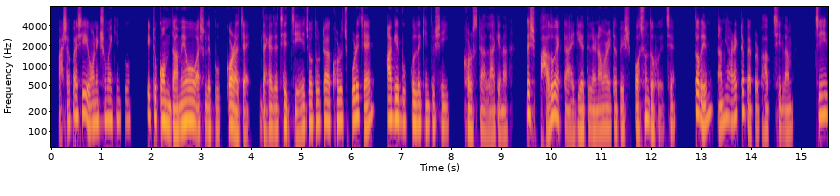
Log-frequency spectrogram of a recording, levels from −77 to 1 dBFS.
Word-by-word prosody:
পাশাপাশি 165 +7 0 0.2
অনেক 140 +1 0
সময় 150 -1 0
কিন্তু 145 -1 -8 0.4
একটু 160 -2 +1
কম 145 -1 +7
দামেও 125 +6 +5 0.2
আসলে 120 -1 -1
বুক 110 0 -7
করা 120 -6 +7
যায়। - - -2 0.3
দেখা 120 - 0
যাচ্ছে, 115 +3 -1 0.2
যেয়ে 100 +4 -1
যতটা 140 +2 +1 0.2
খরচ 145 0 +1
পড়ে 155 +2 +5
যায়, 120 +4 +4 0.4
আগে 155 +1 +6
বুক 140 -1 -3
করলে 130 -1 +4
কিন্তু 125 -1 -2
সেই 120 -1 -3 0.4
খরচটা 110 -1 0 0.2
লাগে 100 0 -3
না। 100 - -4 0.4
বেশ 190 -2 +6 0.2
ভালো 165 - +4
একটা 135 -5 -10
আইডিয়া 105 +3 -1
দিলেন, 105 -2 -2
আমার 115 +1 -1
এটা 110 - -4
বেশ 110 +1 -1 0.2
পছন্দ 145 +5 +1
হয়েছে। 115 +3 -6 0.5
তবে, 190 -11 +6 0.3
আমি 135 +5 -1
আরেকটা 165 +6 -1
ব্যাপার 110 +2 -2
ভাবছিলাম, 105 -1 -4 0.5
যে 170 - +2
125 Hz, 160 wpm, -24 LUFS, 110-145 Hz, 0.5 s, কম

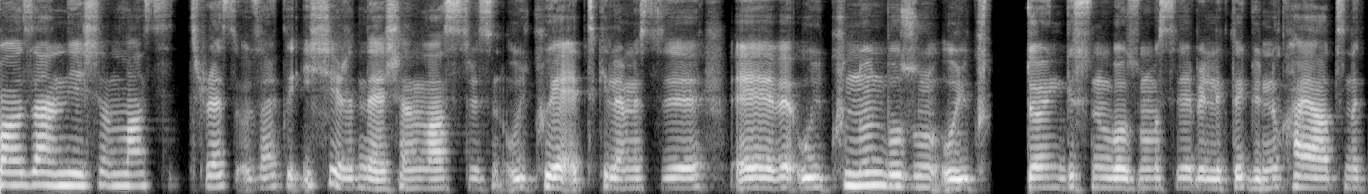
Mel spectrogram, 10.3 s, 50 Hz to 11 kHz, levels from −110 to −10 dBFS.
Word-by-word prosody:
bazen 205 -1 +3
yaşanılan 195 -1 0
stres, 190 -1 -3
özellikle 170 +4 -7
iş 200 - -3
yerinde 160 -1 -1
yaşanılan 155 +1 0
stresin 155 0 0
uykuyu 310 - 0
etkilemesi, 160 0 0 0.2
eee, 165 -1 +4
ve 170 -1 +2
uykunun, 195 +5 +2
bozu 180 -2 -1
uyku 310 0 +2 0.3
döngüsünün 170 0 0
bozulmasıyla 160 0 0
birlikte 155 +1 -1
günlük 155 +1 -5
hayatındaki 165 -2 0
165 Hz, 115 wpm, -23 LUFS, 160-195 Hz, 0.3 s, eee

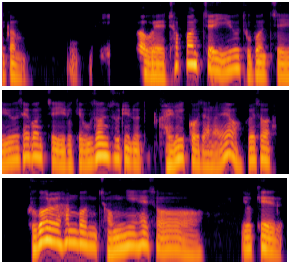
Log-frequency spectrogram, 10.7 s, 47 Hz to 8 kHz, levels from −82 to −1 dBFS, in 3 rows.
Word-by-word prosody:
그러니까 95 0 -2
뭐 80 -2 -8 1.0
이 - - -20 0.3
그니까 - - +2
왜 95 -1 +1
1 170 +4 -7
번째 185 -1 +4
이유, 125 +5 0
2 115 -9 -6
번째 100 -2 -2
이유, 110 +6 -1
3 140 +3 -1
번째 135 -6 -2
이유 95 - +1
이렇게 95 +1 -4
우선순위로 120 -1 +1 0.2
갈릴 120 +8 0
거잖아요. 95 - -2
그래서 115 0 -1 0.5
그거를 165 +7 +5
한번 150 -5 +1
정리해서 110 - 0 0.5
이렇게 110 -2 +1
110 Hz, 285 characters per minute, -23 LUFS, 95-135 Hz, 1.0 s, 그거를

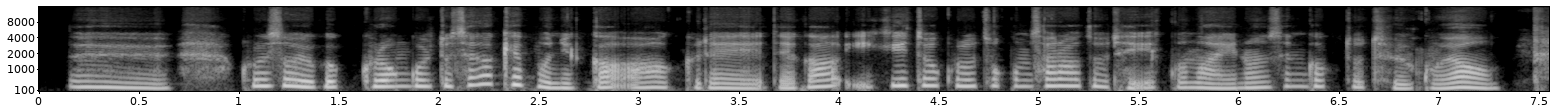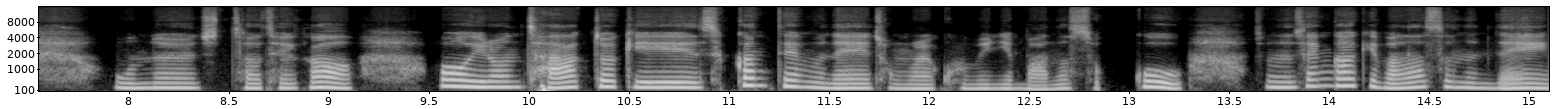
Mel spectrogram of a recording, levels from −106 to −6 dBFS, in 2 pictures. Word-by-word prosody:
네. 220 -6 -1 0.3
그래서 280 -1 +2
약간 240 0 +3
그런 260 +1 +2
걸 275 -1 +1
또 280 - -2
생각해 335 +3 +2
보니까 215 -1 +1
'아 225 0 0
그래. 200 -2 -1
내가 255 +3 +1
이기적으로 295 0 -1
쪼끔 280 -1 -7
살아도 285 -1 +1
되겠구나.' 210 -2 -2
이런 210 +4 -1
생각도 265 0 -6
들고요. 190 +1 0 0.6
오늘 205 0 0
진짜 195 -1 -3
제가 200 +1 +2 0.4
어 270 -2 +6
이런 235 0 +3
자학적인 225 -1 +3
습관 310 +7 +2
때문에 205 -8 +1
정말 180 -2 -3
고민이 180 -1 -4
많았었고 185 +6 -1 0.3
저는 230 -1 -2
생각이 290 +1 0
많았었는데 200 -3 0
225 Hz, 320 characters per minute, -32 LUFS, 200-265 Hz, 0.6 s, 어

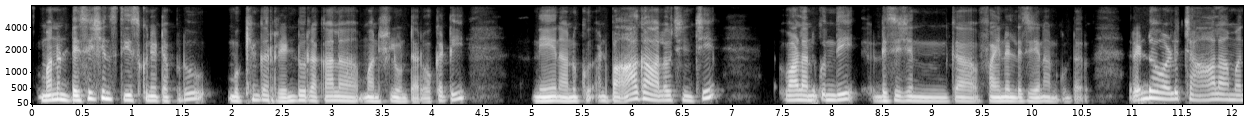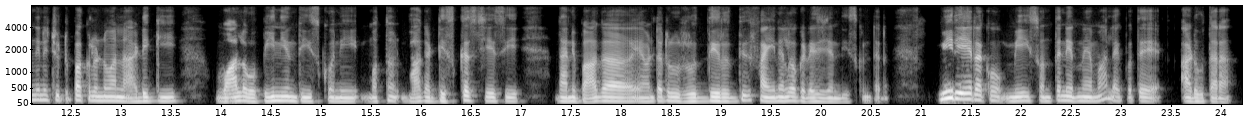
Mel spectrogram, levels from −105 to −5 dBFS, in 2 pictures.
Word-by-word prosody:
మనం 160 +3 +7
డెసిషన్స్ 180 +6 +5
తీసుకునేటప్పుడు 135 +1 +1 0.4
ముఖ్యంగా 145 +5 0
2 125 +5 +3
రకాల 130 +1 +1 0.3
మనుషులుంటారు. 110 -3 0
ఒకటి 135 +8 -3 0.8
నేను 120 +1 +7
అనుకు 120 +1 +1
అంటే 125 -2 -2
బాగా 185 +1 +4
ఆలోచించి 140 - -1 0.8
వాళ్ళు 145 0 +5
అనుకుంది 150 +3 +2 0.4
డెసిషన్. 125 -1 0 0.2
ఇంకా 115 +2 -2 0.2
ఫైనల్ 115 0 +4
డెసిషన్ 110 +1 0
అనుకుంటారు. 105 -1 -10 0.5
రెండో 190 +8 +5
వాళ్ళు 180 +1 +1
చాలామందిని 150 -1 -2
చుట్టుపక్కల 145 -4 -3
ఉన్న 125 0 +1
వాళ్ళని 120 -3 +1
అడిగి, 115 +1 -1 0.6
వాళ్ళ 115 +3 +3
ఒపీనియన్ 125 +3 +1
తీసుకొని, 110 -1 -2 0.2
మొత్తం 110 +4 -5 0.2
బాగా 115 +3 -3
డిస్కస్ 115 +5 -3
చేసి, 115 -2 -3 0.5
దాన్ని 110 0 +1
బాగా 115 +3 +1 0.3
ఏమంటారు? 110 +3 -2
రుద్ది 110 +2 +1
రుద్ది 110 +6 -4
ఫైనల్‌గా 115 +2 +1
ఒక 110 -2 -4
డెసిషన్ 105 -2 -3
తీసుకుంటారు. 120 - -13 0.5
మీరు 200 -1 +7
ఏ - - +4
రకం? 140 -2 -5 0.2
మీ 120 - +2
సొంత 115 -2 -5
నిర్ణయమా? 120 +1 -1
లేకపోతే 115 0 -6 0.4
అడుగుతారా? 105 -3 -4
120 Hz, 125 wpm, -19 LUFS, 110-140 Hz, 0.8 s, మనం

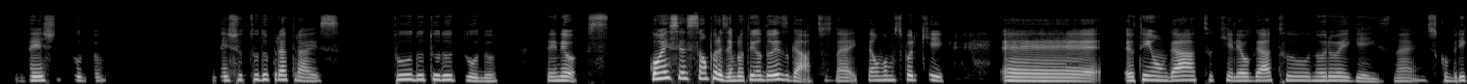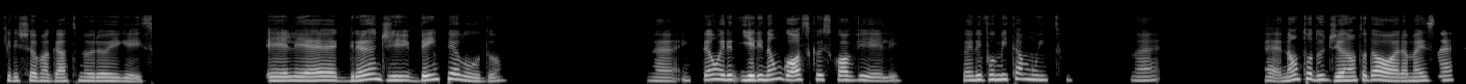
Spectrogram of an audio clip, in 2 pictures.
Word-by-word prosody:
Deixo 185 +7 -1
tudo 175 -1 -9 1.1
deixo 190 +3 -4
tudo 225 +1 -2
pra 220 -2 +2
trás, 165 -6 -6 0.5
tudo, 220 0 +1
tudo, 215 0 +2
tudo, 155 -5 -4 0.5
entendeu? 180 0 0
Sss - - -10 0.4
com 260 +1 +9
exceção 280 -2 +3
por 275 - +6
exemplo 185 -3 +3
eu - - -1
tenho 210 +2 +2
2 215 +2 +5
gatos, 180 0 -5
né, 160 -3 -4
então 195 0 -6
vamos 205 0 -3
supor 215 0 +1
que, 195 -6 -2 0.6
eh, 165 -4 +1 0.2
eu 175 +1 0
tenho 205 -1 +1
1 185 -1 -2
gato 195 +1 +1
que 200 - -6
ele 175 -1 -2
é - - +3
o - - -2
gato 185 +1 -2
norueguês, 170 -8 -3
né, 155 +4 -9
descobri 175 0 -6
que 185 - -8
ele 175 - -3
chama 170 0 -1
gato 160 +2 -3
norueguês. 165 -3 -1 1.2
Ele 180 +1 +2
é 180 +1 +4
grande 195 +6 +2
e 195 -1 +2
bem 195 +7 +3
peludo. 180 - -1 1.4
Né, 165 -2 -7
então 210 +6 -1
ele 220 -1 +4
e 200 +1 +3
ele 205 +1 +7
não 230 +5 +1
gosta 210 0 +5
que 235 - -4
eu - - +5
escove 205 -2 0
ele, 170 0 -4 0.5
então 195 - -3
ele 205 +2 +2
vomita 225 +4 +1
muito, 215 -3 -3 0.7
né. 185 +1 -7 1.1
Eh, 165 -5 -4
não 190 +8 +1
todo 240 -4 +1
dia, 185 -2 +2
não 185 +1 +2
toda 210 +1 +3
hora, 170 -3 +4
mas, 175 +2 -2
né, 195 +1 -3
185 Hz, 150 wpm, -23 LUFS, 170-210 Hz, 1.4 s, com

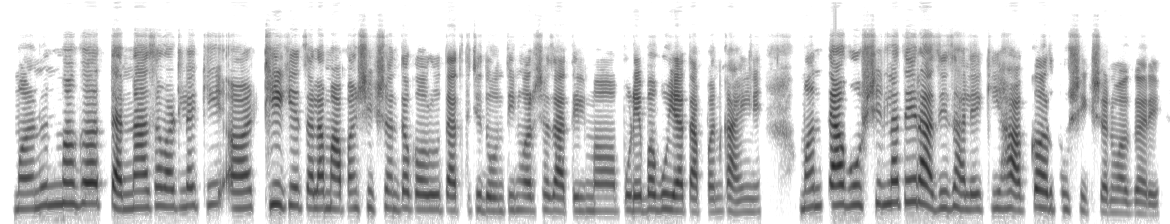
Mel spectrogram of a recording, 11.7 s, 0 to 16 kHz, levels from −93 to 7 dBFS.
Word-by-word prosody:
म्हणून 260 +5 -4
मग 340 0 +1
अ, 340 0 +7 0.2
त्यांना 255 +2 +5
असं 305 +2 -4
वाटलं, 290 +1 -2
की 325 +1 -9
अ, 265 +1 +1 0.2
"ठीक 325 -2 +4
आहे 305 - -1
चला 265 -1 +2
मग 265 -1 -2
आपण 260 +1 0
शिक्षण 265 0 -4
तर 265 - -1
करू 245 0 -2
त्या 235 -1 +3
तिचे 235 +2 -9
2-3 230 +1 -7
वर्ष 230 +1 -4
जातील 225 0 0
मग 220 0 -6
पुढे 235 -1 +1
बघूयात 240 -2 +2
आपण 210 +1 -3
काही 210 -2 -2
नाही." 210 - -9 0.5
मग 290 +2 -2
त्या 320 0 +11
गोष्टींना 335 +1 0
ते 370 +1 +2
राजी 270 -6 +5
झाले, 250 -3 -3
की 265 0 -10
"हां, 260 -2 +3
कर 275 -3 +3
तू 250 - -10
शिक्षण 205 -2 -5
वगैरे." 185 -3 -5
255 Hz, 200 wpm, -22 LUFS, 225-285 Hz, 0.5 s, त्या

